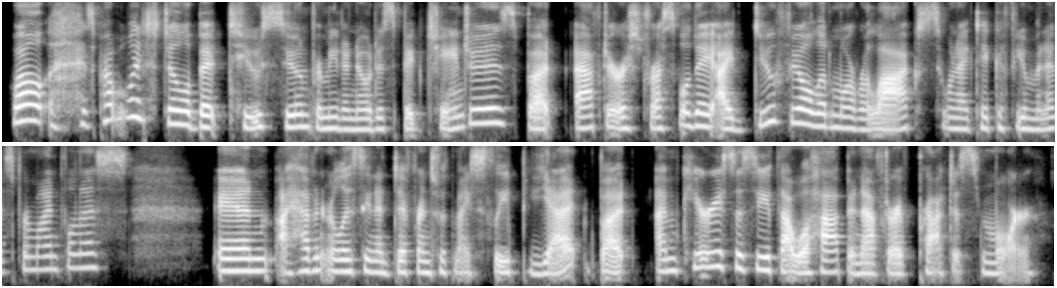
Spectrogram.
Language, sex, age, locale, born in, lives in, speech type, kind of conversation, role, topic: English, female, 25-29, en-US, United States, United States, read, expert-assistant, asker, How does mindfulness affect student concentration?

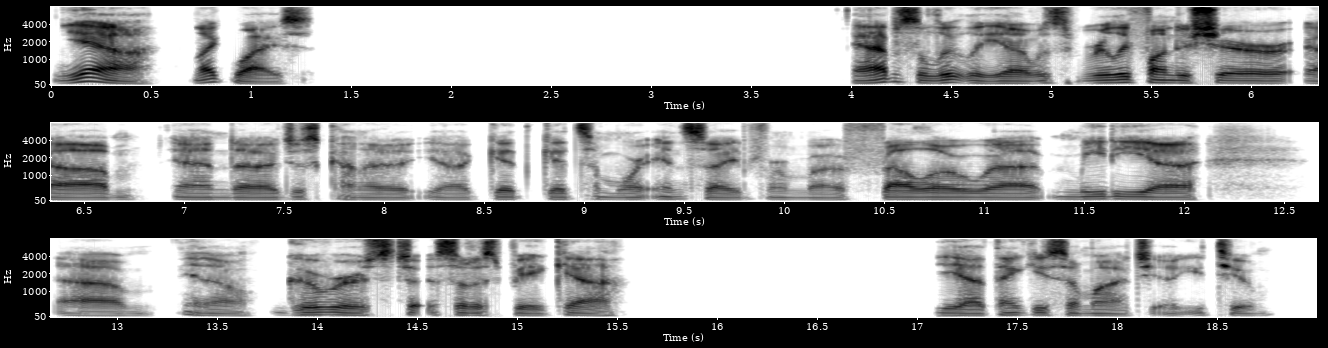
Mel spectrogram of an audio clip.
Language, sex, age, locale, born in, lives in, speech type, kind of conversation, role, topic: English, male, 45-49, en-US, United States, United States, conversation, podcast, guest, How does using multiple sources shape the reliability of news reporting?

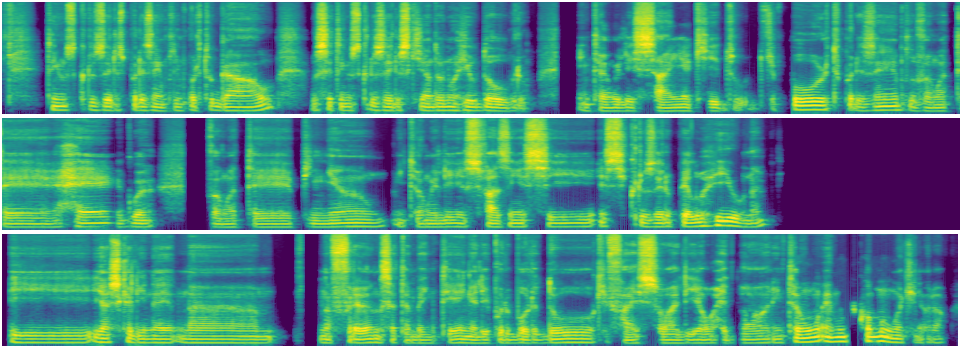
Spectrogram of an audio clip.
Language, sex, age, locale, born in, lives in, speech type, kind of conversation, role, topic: Portuguese, male, 30-34, pt-BR, Brazil, Portugal, conversation, unstructured, none, Como você escolheu a sua profissão?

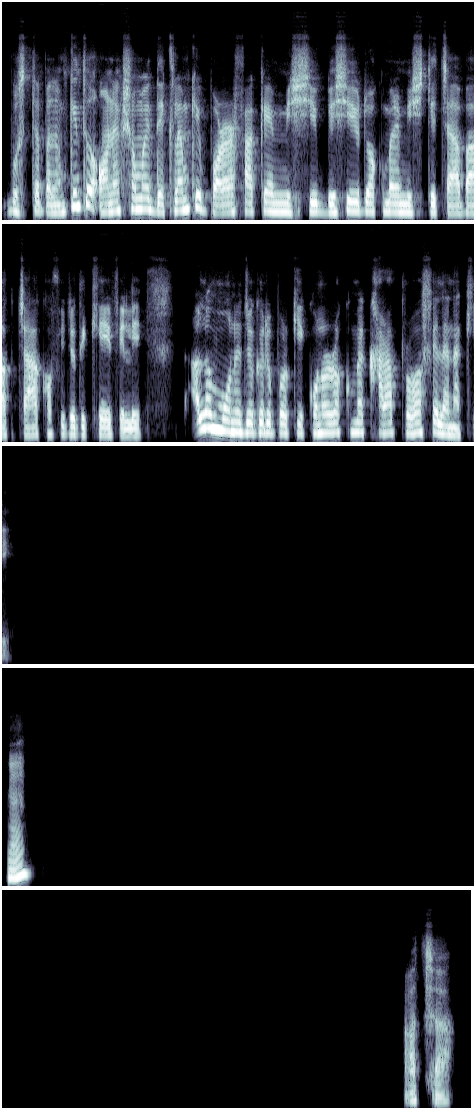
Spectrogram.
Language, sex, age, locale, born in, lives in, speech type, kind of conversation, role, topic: Bengali, male, 25-29, bn-BD, Bangladesh, Finland, read, expert-assistant, asker, পরীক্ষার জন্য ভালোভাবে প্রস্তুতি নেওয়ার কৌশল কী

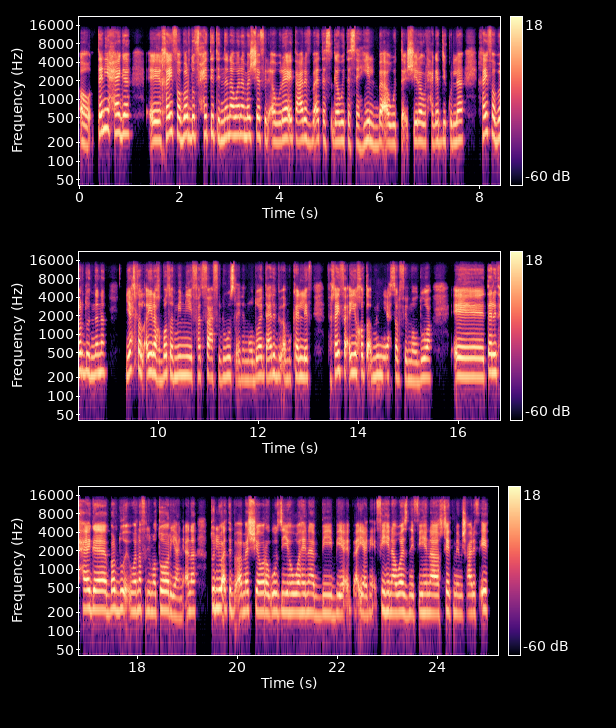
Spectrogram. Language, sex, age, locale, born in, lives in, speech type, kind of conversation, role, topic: Arabic, female, 30-34, ar-EG, Egypt, Portugal, conversation, advice, user, إزاي أتعامل مع الإجهاد والمشاكل اللوجستية أثناء السفر؟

